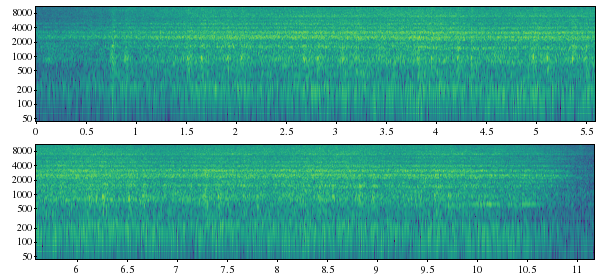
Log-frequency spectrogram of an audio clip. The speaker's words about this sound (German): Wir gehen jetzt hier über eine Brücke rüber und nehmen jetzt erstmal die S-Bahn auf.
